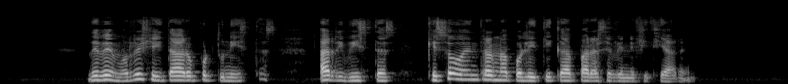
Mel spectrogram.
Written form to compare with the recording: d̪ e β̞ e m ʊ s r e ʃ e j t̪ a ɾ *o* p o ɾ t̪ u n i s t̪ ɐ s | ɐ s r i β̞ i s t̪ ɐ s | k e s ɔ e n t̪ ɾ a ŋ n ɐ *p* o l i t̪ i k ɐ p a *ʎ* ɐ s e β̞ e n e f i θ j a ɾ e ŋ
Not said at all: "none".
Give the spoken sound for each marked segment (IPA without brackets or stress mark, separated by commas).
o, p, ɾ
